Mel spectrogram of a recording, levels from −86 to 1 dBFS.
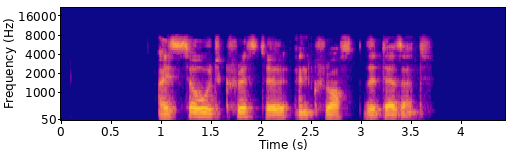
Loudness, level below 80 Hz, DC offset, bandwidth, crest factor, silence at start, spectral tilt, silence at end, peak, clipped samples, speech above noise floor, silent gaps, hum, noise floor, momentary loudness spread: -16 LUFS; -60 dBFS; under 0.1%; 8 kHz; 16 dB; 0.95 s; -2.5 dB/octave; 0.75 s; -2 dBFS; under 0.1%; 68 dB; none; none; -85 dBFS; 13 LU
